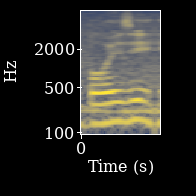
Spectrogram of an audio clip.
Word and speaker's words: Boise: Boise, that's how it's pronounced.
